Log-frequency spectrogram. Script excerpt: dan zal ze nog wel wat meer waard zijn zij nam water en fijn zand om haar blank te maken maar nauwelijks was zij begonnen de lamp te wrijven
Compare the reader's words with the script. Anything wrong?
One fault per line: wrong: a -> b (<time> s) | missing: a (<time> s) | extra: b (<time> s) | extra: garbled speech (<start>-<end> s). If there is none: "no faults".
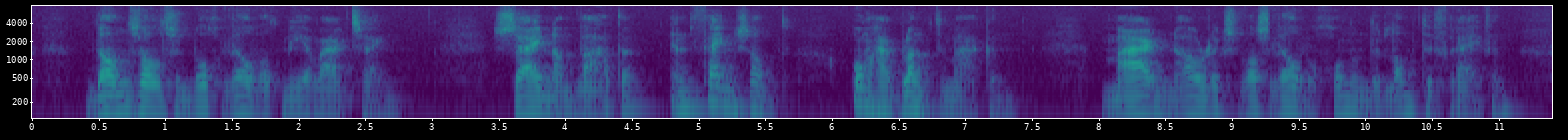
wrong: zij -> wel (9.3 s)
